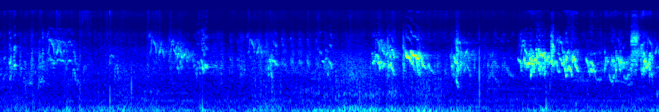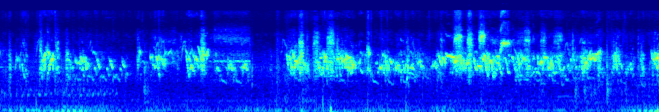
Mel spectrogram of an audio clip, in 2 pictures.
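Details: Budgerigars at summer food, May to June, in Larkana, Sindh: faint scattered chirps for about four seconds, then a fuller, continuous twittering chatter of many high notes.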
